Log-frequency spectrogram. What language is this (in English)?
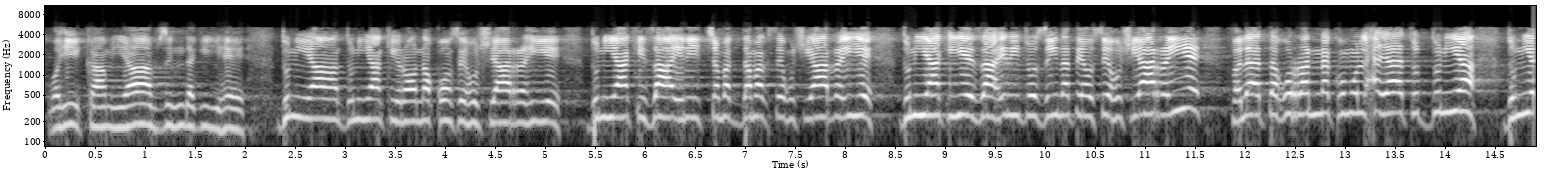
Hindi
